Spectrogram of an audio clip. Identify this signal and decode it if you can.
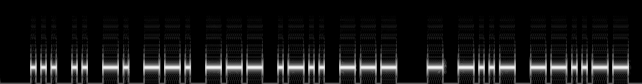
Morse code, heard as a keyed tone, about 23 wpm, 800 Hz. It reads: SINGOLO TX,
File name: ITALIEN texte clair 2 vitesse 22 mots minute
